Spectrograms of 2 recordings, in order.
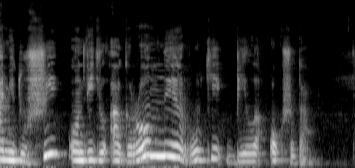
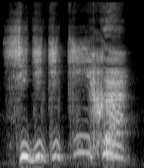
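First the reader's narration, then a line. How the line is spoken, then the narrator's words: Hissed. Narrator (Russian): прошипел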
